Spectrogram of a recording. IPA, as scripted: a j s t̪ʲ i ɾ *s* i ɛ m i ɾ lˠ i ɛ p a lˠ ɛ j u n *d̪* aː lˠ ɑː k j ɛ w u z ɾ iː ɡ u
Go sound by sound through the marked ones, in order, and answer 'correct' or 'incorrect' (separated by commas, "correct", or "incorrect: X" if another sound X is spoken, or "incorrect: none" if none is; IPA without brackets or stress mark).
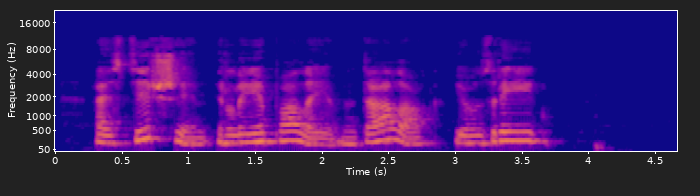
incorrect: ʃ, incorrect: t̪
